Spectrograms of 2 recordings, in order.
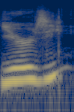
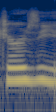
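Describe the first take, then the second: First: The name begins with a Y sound. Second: The name begins with an English J sound. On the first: The speaker calls it right. "J is pronounced like a Y in Polish" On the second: The speaker calls it wrong. "So it's not Jersey"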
